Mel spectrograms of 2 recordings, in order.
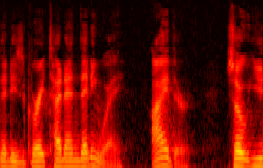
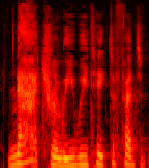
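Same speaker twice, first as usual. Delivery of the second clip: lightly voiced smug front office man, higher; a hint of a mock general manager; mock Bears GM; 5 semitones higher, 4 dB quieter, faster than usual. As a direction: play the clueless team boss. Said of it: "mock voice of Bears front office".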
